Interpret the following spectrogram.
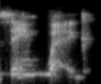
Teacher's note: instead of saying that L sound in leg, they're replacing that with a W and saying weg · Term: gliding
